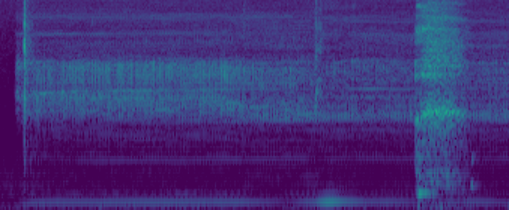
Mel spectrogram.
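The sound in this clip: A vibrating toy switched on gives a steady electric buzz: a low, continuous hum held throughout, with a small click near the start and a brief rustling bump toward the end.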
